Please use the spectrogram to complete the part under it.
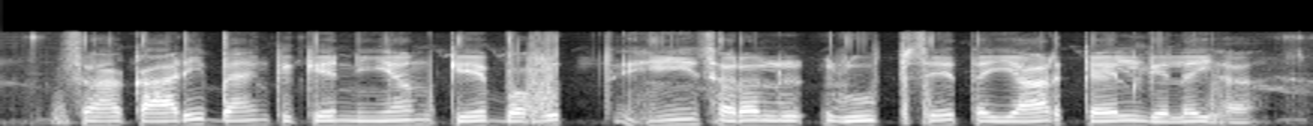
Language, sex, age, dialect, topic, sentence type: Magahi, male, 18-24, Western, banking, statement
